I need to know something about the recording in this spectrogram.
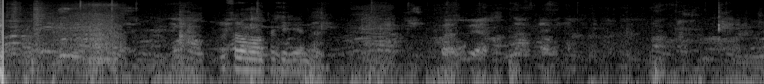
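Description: Several men talk at once outdoors, some voices raised.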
